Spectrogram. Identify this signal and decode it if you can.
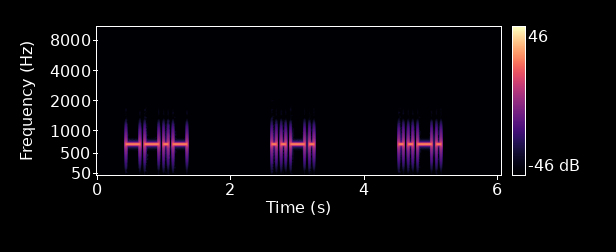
Morse code, heard as a keyed tone, about 17 wpm, spaced as for 6 wpm, 700 Hz. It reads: QFF
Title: USA Call Signs - 6x Character Spacing - 17wpm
